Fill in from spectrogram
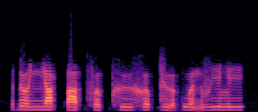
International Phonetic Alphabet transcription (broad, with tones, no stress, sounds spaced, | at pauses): ɗ əː˧ ɲ a˦˥ k̚ ʔ a˨˩ t̚ f ə˨˩ p̚ x ɨ˨˩ x ə˨˩ p̚ z ɨ̰˧˨ ə̯ k w ə̰˧˨ n v i˧ l i˧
